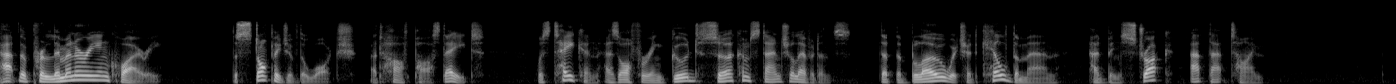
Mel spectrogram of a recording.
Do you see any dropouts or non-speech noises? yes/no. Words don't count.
no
